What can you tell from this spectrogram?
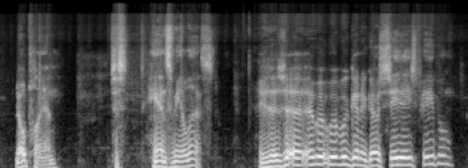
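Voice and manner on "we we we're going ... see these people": stammering, hesitant, pitched-up voice, stumbling over first words. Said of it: "that impression. That almost sounded like [name]".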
